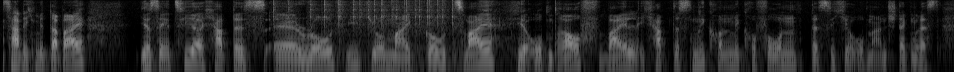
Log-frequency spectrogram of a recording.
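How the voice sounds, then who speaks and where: A man's voice: on the high side, moderate pace, a little hiss or hum. A man with a cold, candidly talking through his camera gear in a casual review. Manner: candid, chatty, plain-spoken. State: has a cold.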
